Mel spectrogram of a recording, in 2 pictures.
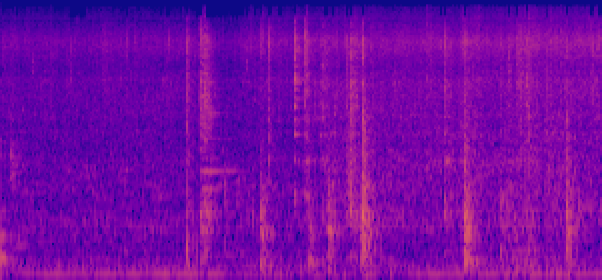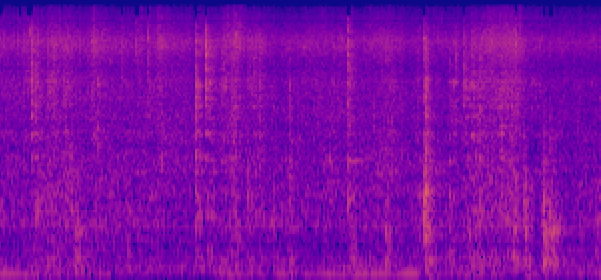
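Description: Country chicken curry coated in masala cooks in hot oil while being stirred vigorously, with repeated metallic scrapes and knocks of the spoon against the pan over a continuous sizzle and a low intermittent hum.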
